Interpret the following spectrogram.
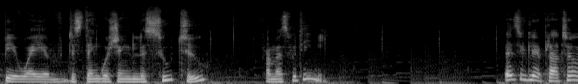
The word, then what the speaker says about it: Lesotho: I've always said Lesotho. I learned the other day that it's actually pronounced Lesotho.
